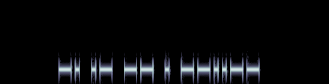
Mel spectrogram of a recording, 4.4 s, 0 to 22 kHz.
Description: Morse code, heard as a keyed tone, about 22 wpm, 700 Hz. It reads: NAME,
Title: 4x Word-Spacing - Sentences from Top 500 Words - 22wpm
